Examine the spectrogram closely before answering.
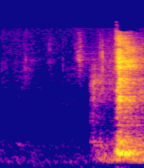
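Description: Acoustic guitars start to play.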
